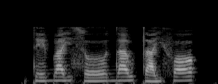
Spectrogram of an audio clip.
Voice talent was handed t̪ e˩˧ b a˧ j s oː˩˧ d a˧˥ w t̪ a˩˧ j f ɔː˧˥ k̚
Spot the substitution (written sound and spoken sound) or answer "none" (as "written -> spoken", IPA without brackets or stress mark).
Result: none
